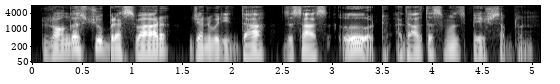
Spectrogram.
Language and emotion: Kashmiri, neutral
